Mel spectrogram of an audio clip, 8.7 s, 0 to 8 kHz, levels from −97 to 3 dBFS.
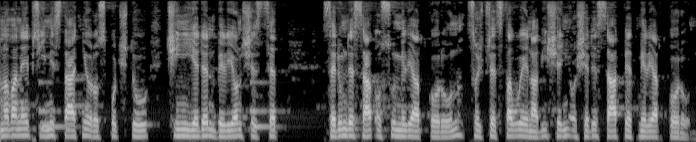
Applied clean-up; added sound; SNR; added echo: classical method spectral subtraction.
